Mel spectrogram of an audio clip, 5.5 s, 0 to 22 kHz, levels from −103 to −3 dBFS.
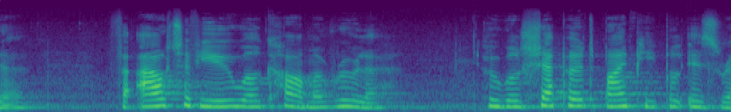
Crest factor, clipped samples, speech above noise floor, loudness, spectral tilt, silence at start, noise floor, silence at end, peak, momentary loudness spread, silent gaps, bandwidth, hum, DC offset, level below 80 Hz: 20 dB; under 0.1%; 25 dB; -34 LUFS; -5 dB/octave; 0 s; -59 dBFS; 0 s; -16 dBFS; 12 LU; none; 12 kHz; none; under 0.1%; -84 dBFS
